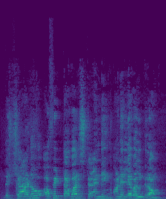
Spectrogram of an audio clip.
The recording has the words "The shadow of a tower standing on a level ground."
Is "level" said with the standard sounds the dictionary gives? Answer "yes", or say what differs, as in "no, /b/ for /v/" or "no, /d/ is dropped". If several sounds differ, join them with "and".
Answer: yes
